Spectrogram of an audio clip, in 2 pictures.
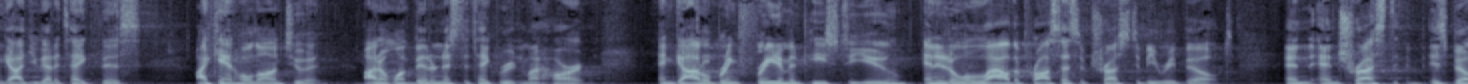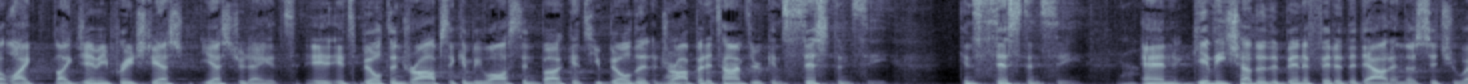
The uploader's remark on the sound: answer questions live at the XO Conference 2019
